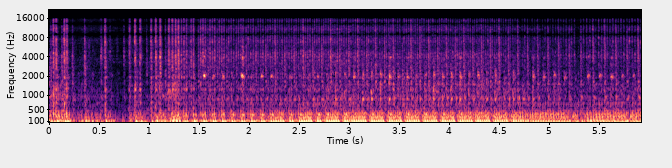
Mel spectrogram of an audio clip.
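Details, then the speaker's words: 1972 Toyota Celica 18RC, first running in 26 years after an original carburetor rebuild, in cold weather around 30–41°F. Steady low idle with a loose, uneven clank about three per second. No blow-by; owner suspects an exhaust leak and plans to replace the exhaust and intake manifold. "sounds a little bit clanky but once we get that changed out it will sound better"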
